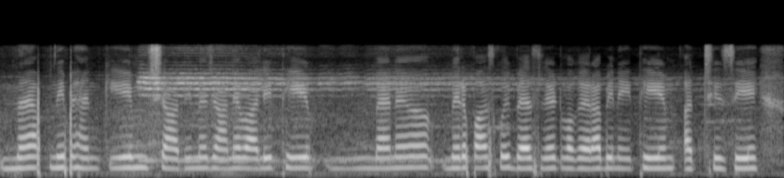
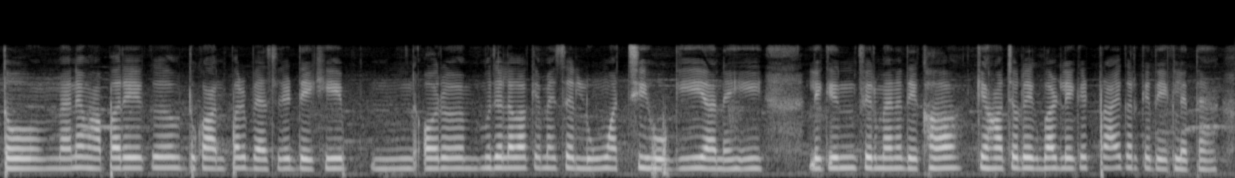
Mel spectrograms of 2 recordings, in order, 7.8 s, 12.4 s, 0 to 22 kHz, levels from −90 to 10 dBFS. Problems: constant background noise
